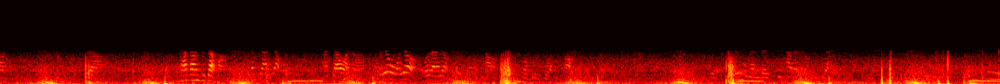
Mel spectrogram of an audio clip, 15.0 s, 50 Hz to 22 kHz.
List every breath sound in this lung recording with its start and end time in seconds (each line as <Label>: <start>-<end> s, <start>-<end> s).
Inhalation: 0.27-0.99 s, 2.05-2.68 s, 3.36-4.08 s, 5.05-5.56 s, 6.68-7.40 s, 8.37-8.98 s, 10.02-10.65 s, 11.88-12.51 s, 13.53-14.16 s
Exhalation: 1.27-1.77 s
Wheeze: 4.23-4.95 s, 11.01-11.63 s
Rhonchi: 3.36-3.91 s, 10.02-10.65 s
